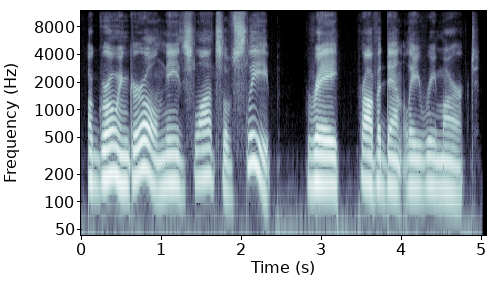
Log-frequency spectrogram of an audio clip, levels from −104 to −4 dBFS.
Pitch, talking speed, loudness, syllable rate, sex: 160 Hz, 120 wpm, -16 LUFS, 3.7 syllables/s, female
